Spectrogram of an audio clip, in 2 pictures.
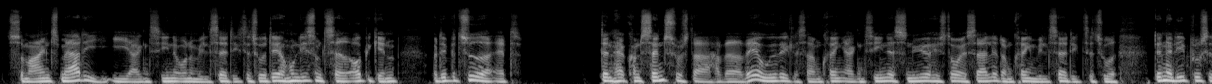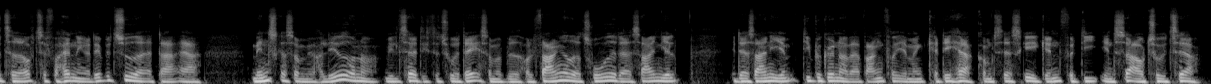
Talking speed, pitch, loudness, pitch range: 230 wpm, 145 Hz, -21 LUFS, 125-155 Hz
